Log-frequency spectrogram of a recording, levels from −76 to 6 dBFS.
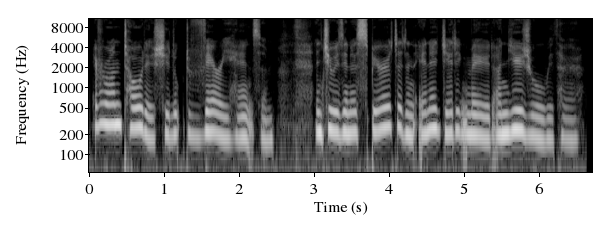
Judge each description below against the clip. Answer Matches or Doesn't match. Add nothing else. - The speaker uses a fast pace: Doesn't match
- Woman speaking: Matches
